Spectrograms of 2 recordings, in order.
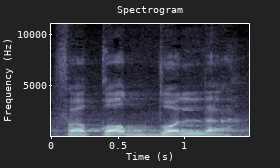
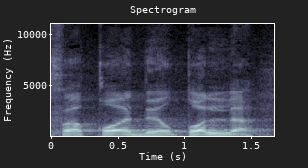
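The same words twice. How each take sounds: First: The final d blends into the following sound. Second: The final d is sounded clearly and separately. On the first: The speaker calls it wrong. "kesalahannya iaitu memasukkan dal dalam dad, uh, bunyi seakan" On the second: The speaker calls it right. "Sepatutnya kita baca dengan izhar, jelaskan dal mati itu"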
